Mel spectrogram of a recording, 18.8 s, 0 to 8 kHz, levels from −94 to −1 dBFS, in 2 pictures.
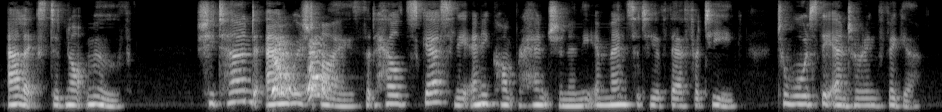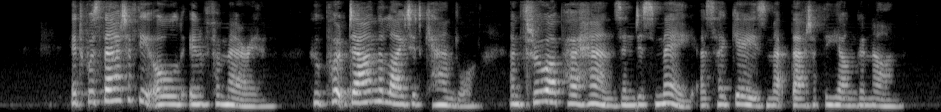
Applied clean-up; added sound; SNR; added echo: none; Bark; -4 dB; none.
